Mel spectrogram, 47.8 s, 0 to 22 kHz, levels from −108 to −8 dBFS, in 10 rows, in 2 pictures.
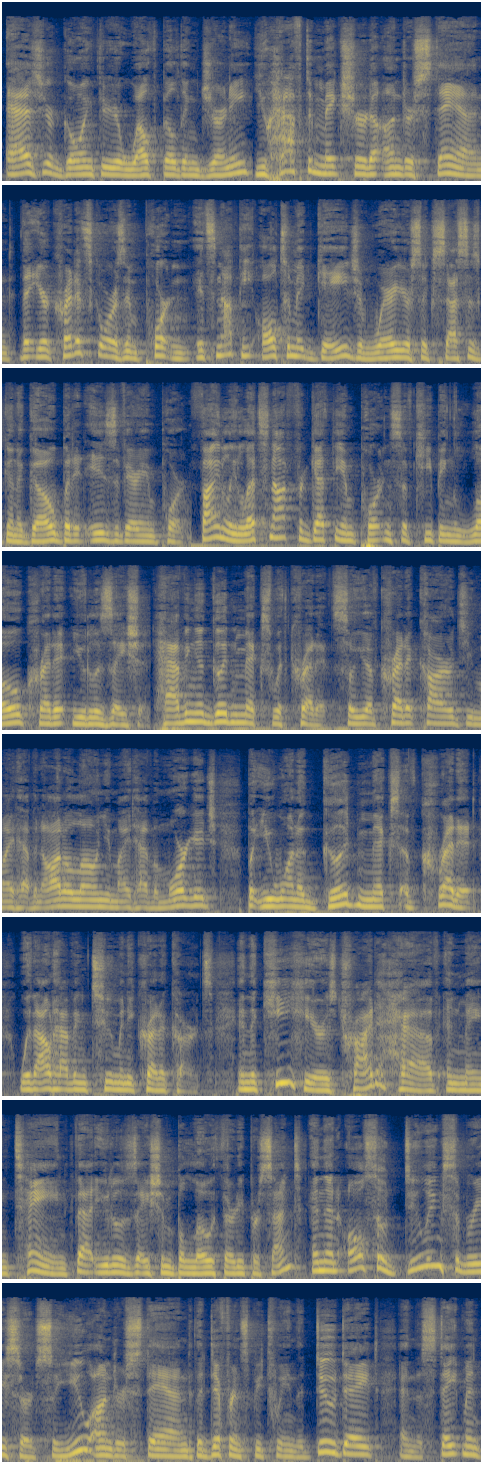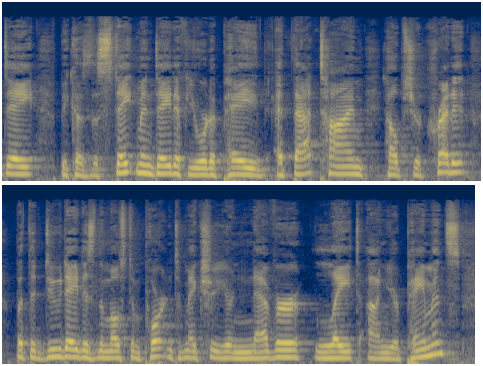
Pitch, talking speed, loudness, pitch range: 155 Hz, 190 wpm, -29 LUFS, 140-175 Hz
